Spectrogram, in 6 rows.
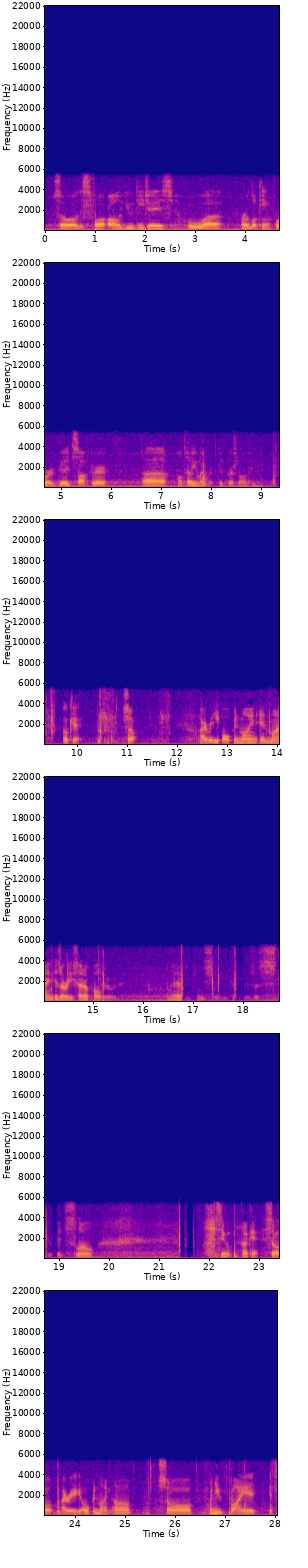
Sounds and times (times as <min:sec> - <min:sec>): Speech: 0:00.2 - 0:06.0, 0:06.6 - 0:09.0, 0:09.7 - 0:10.1, 0:10.9 - 0:11.2, 0:12.4 - 0:15.6, 0:16.4 - 0:19.7, 0:22.0 - 0:28.0.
